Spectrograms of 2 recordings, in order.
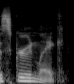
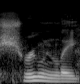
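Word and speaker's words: Schroon Lake: It's right next to Scroon Lake. Oh. So I yeah, thought it was Shroon Lake. I thought it was yeah, Shin Lake, too. it's pronounced like school.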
